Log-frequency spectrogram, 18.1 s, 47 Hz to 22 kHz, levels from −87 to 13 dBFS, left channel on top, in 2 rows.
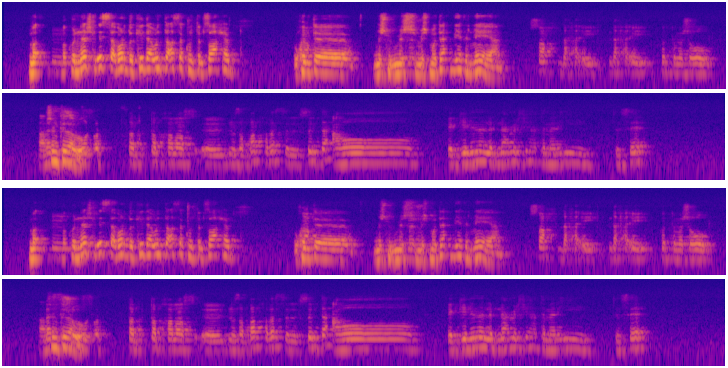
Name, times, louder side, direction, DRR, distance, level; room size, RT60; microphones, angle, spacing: voice 1, 0.3-2.9 3.6-6.3 9.5-10.1, left 6 dB, 70° left, 0.5 m, -21 dB
voice 2, 6.6-8.8 9.5-10.1 10.6-14.2 14.6-16.4 16.7-17.0, right 1 dB, 25° right, 2.6 m, -33 dB
15.0 x 10.5 x 2.9 m
head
